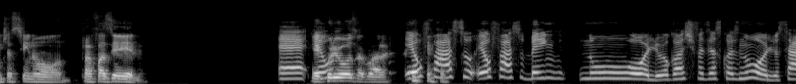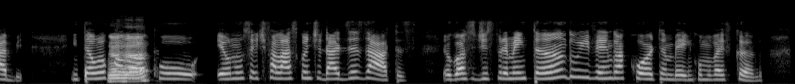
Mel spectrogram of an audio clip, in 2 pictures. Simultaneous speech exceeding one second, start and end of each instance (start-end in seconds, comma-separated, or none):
none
